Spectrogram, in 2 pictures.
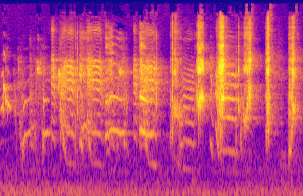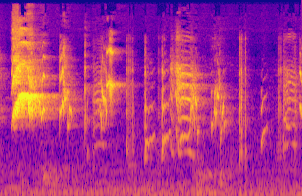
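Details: Budgerigar vocalising to stimulate mating: dense buzzy warbling with clicks and sharp squeaky notes in quick bursts, and a loud harsh squawk halfway through.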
